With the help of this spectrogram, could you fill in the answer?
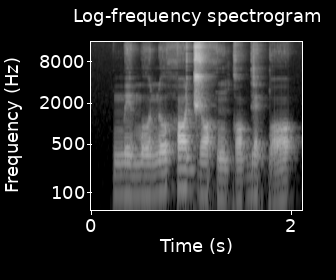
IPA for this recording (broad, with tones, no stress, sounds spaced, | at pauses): m e˨ m o˨ n o˧ h ɔ˦ d͡ʒ ɔ˧ h ũ˨ k ɔ˨˦ ɡ ɛ˦˨ ɡ͡b ɔ˨˦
